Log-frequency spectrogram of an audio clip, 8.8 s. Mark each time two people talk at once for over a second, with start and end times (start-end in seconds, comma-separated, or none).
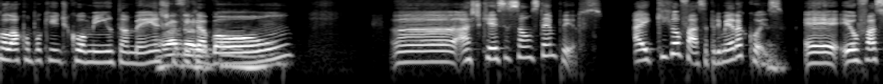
1.5-2.8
